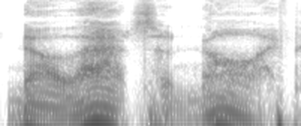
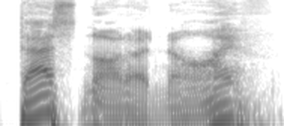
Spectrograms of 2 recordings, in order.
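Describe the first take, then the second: First: Low, slow whispered menace; Dundee whisper. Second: A hint of Dundee, low and slow; Dundee quote. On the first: Retold or imitated. Husband retells Dundee pulling his knife, low slow whisper. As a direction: breathe it out slow and low, unimpressed. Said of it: "He's like". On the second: Husband retells the mugging scene, low slow Dundee line. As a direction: play it cool and unimpressed, slow. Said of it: "Crocodile Dundee goes like this".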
